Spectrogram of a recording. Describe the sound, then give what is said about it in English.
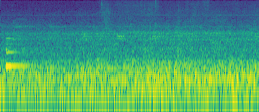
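A train rumbles past in Chicago, a steady, heavy roar of wheels and clatter that holds for several seconds, with a brief tonal hum at the very start and no voices. “And that advertisement is brought to you by Trains.”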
